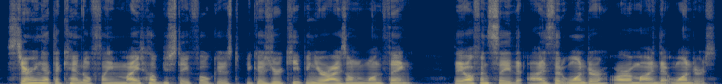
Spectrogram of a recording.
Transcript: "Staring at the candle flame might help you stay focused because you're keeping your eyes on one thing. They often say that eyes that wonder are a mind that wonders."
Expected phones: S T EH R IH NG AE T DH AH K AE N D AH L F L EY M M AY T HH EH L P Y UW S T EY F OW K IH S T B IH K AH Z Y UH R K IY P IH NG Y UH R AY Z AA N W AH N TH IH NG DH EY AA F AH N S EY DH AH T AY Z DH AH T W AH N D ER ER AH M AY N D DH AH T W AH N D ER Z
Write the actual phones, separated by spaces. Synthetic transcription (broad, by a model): S T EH R IH NG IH T DH AH K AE N D L F L EY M M AY T HH EH L P Y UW S T EY F OW K IH S T B IH K AH Z Y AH R K IY P IH NG Y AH R AY Z N W AH N TH IH NG DH EY AA F AH N S EY DH AH T AY Z DH AH T W AH N D ER ER AH M AY N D DH AH T W AH N D ER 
